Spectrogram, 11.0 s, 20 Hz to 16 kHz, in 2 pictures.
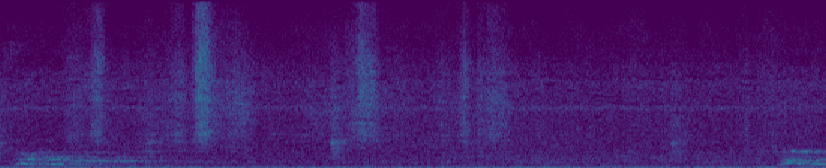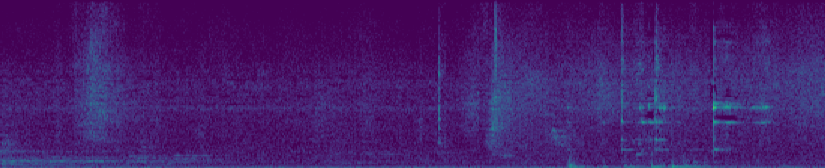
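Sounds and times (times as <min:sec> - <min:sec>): brush scratching on paper: 0:00.4 - 0:03.5.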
